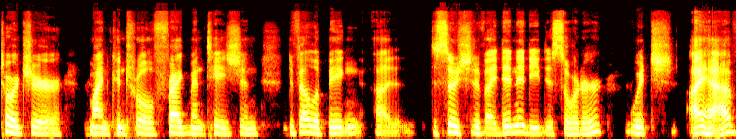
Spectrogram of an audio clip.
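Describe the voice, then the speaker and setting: Using an American accent, a woman speaks at a moderate pace and a fairly low pitch with monotone, flat intonation, in a dry, close sound with no echo on a very clean recording with a silent background. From US, Southern California. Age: 70s. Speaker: physician and abuse survivor. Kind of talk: interview testimony. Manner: halting, many repeated words.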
